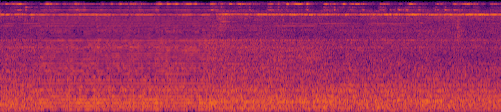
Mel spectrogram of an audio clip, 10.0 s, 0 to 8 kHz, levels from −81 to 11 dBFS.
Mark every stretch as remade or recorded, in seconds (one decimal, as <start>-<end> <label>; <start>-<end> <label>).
0.0-0.8 recorded; 0.8-4.2 remade; 4.2-10.0 recorded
